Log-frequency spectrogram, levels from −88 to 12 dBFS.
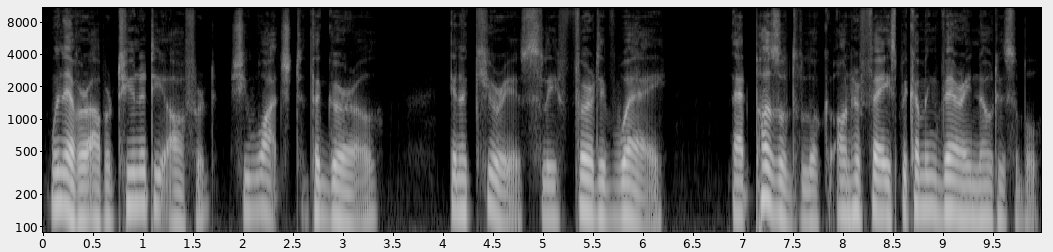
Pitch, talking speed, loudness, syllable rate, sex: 125 Hz, 125 wpm, -21 LUFS, 4.9 syllables/s, male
